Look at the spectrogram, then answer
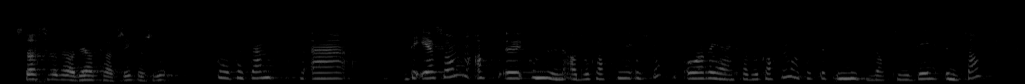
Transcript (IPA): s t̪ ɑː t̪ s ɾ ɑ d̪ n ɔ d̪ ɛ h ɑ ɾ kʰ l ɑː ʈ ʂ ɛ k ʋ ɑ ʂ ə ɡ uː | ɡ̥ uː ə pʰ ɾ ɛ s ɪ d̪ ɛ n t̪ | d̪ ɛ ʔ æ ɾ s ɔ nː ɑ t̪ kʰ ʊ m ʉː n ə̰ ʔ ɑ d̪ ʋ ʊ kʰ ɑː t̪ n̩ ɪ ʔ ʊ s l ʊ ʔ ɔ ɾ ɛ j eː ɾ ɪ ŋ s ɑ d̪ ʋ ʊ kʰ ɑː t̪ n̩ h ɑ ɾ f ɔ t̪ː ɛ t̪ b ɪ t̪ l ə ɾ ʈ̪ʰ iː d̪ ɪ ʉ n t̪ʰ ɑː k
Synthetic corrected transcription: s t̪ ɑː t̪ s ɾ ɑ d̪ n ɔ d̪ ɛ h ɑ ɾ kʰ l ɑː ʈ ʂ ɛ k ʋ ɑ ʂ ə ɡ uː | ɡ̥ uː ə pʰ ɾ ɛ s ɪ d̪ ɛ n t̪ | d̪ ɛ ʔ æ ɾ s ɔ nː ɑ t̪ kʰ ʊ m ʉː n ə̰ ʔ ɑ d̪ ʋ ʊ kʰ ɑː t̪ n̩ ɪ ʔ ʊ s l ʊ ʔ ɔ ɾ ɛ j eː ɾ ɪ ŋ s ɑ d̪ ʋ ʊ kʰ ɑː t̪ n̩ h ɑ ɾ f ɔ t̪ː ɛ t̪ m ɪ d̪ l ə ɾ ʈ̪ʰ iː d̪ ɪ ʉ n t̪ʰ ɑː k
